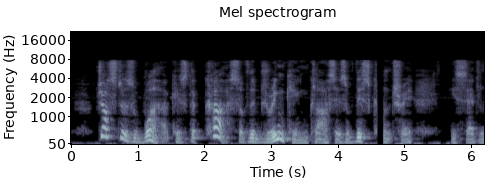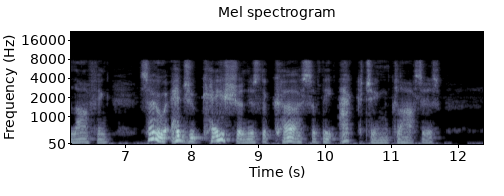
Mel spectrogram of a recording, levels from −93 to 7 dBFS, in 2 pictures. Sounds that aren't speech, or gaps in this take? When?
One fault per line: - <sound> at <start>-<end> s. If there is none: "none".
- dropout at 4.6-4.7 s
